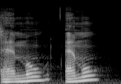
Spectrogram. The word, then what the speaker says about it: Emil: Say his name. E-M-I-L, Emil Brankus. – Emil? – Yeah, Emil. – Emil. – E-M-I-L, Emil Brankus.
